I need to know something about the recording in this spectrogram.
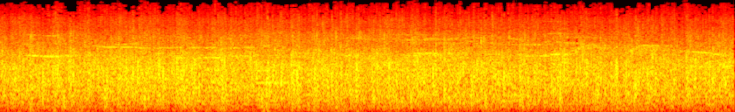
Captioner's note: cheers, applause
